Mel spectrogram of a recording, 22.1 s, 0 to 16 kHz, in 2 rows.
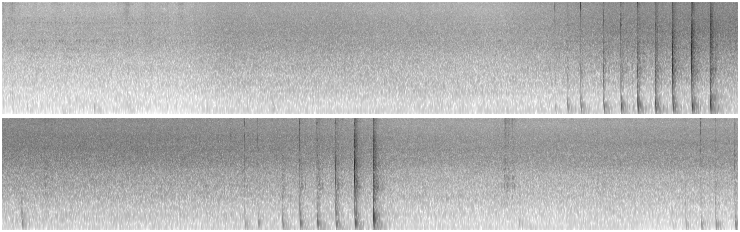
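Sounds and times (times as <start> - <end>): hammer striking nails: 8.3 - 10.9, 14.4 - 16.9, 21.2 - 22.0.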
